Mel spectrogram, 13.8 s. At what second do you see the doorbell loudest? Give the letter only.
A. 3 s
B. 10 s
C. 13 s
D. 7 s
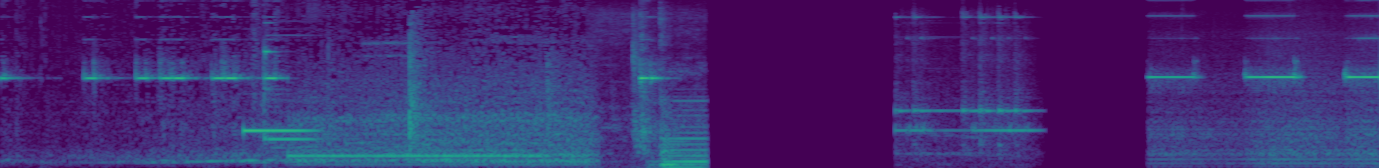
A.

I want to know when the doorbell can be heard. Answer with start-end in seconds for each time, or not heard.
2.4-3.2, 8.9-10.4.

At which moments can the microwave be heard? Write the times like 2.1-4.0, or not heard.
0.0-7.1, 11.4-13.7.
